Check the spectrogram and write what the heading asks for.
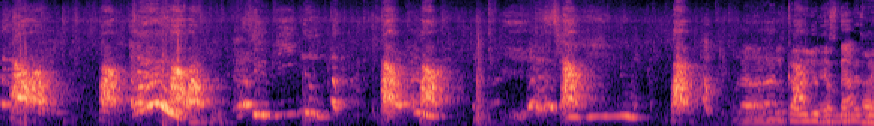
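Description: A person's voice yelping and screaming 'ah!' in short loud cries, about one a second, while wearing a VR headset.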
